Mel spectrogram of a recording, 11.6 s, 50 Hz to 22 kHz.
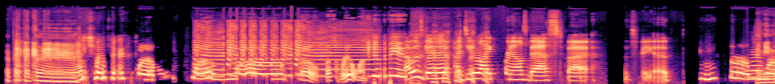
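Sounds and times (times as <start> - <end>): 
laughter: 0.1 - 2.3, 2.9 - 7.5, 11.4 - 11.6
speech: 0.1 - 11.6
person imitating air horn: 2.9 - 7.3, 11.2 - 11.6.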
